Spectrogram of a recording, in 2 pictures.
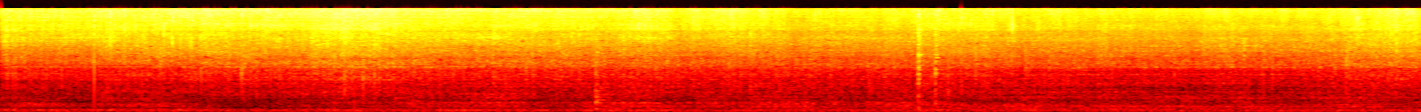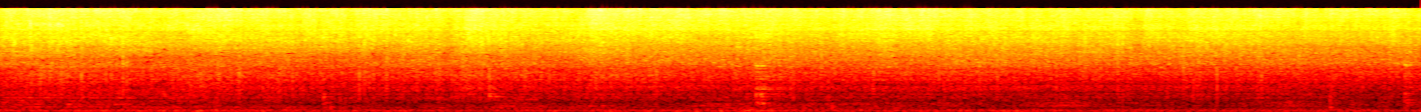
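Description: Strips of beef skirt and striploin sizzling steadily in butter in a hot cast-iron skillet over a small wood-burning stove, with a few light clicks as the pieces are turned.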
